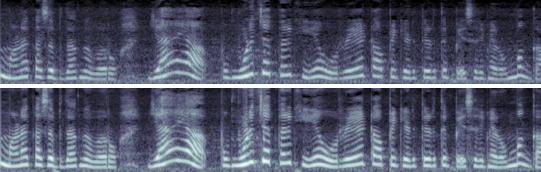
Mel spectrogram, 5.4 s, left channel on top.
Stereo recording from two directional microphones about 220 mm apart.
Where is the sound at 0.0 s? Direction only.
40° right (ahead or behind).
